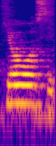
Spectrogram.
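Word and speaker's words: 教師: Kemudian kyoshi, kyoshi ini kyoshi bacanya, bukan kyoshi tapi kyoshi, panjang o-nya, artinya guru atau guru.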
